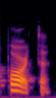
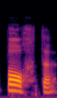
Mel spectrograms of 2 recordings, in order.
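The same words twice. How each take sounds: First: The R is said with the tongue curled back. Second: The R is said without curling the tongue back. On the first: This is how people from the region say it. "a gente fala porta" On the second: This is not how people from the region say it. "a gente não fala porta"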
